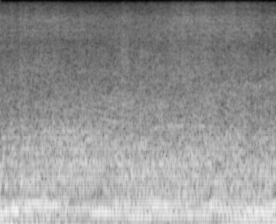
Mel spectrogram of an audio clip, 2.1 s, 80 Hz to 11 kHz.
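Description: A 2009 Mercedes G55 AMG's supercharged V8 pulling past under throttle, with a loud exhaust note whose pitch wavers slightly.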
